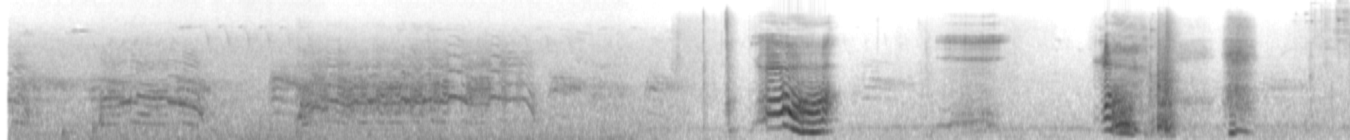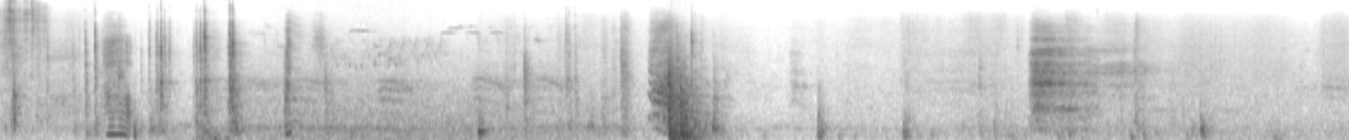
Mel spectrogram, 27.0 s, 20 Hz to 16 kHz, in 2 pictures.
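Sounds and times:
birds wavering calls: 0.1s - 7.0s, 15.3s - 19.7s
door shutting with a bang: 20.1s - 20.8s.

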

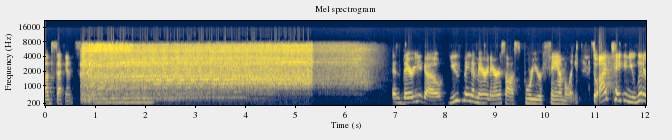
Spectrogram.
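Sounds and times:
blender blade spinning down: 0.7s - 6.7s
blender running: 0.7s - 6.7s.

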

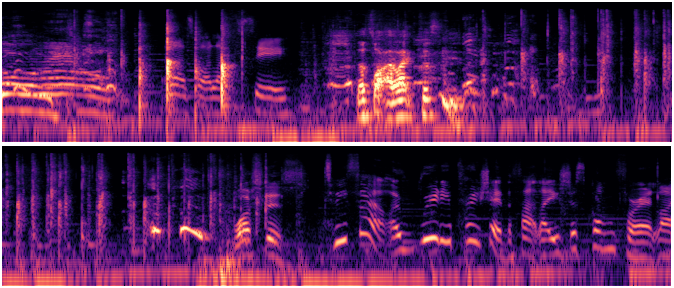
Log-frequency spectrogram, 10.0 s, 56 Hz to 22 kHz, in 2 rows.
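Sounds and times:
people clapping: 0.3s - 2.0s, 3.2s - 7.3s.

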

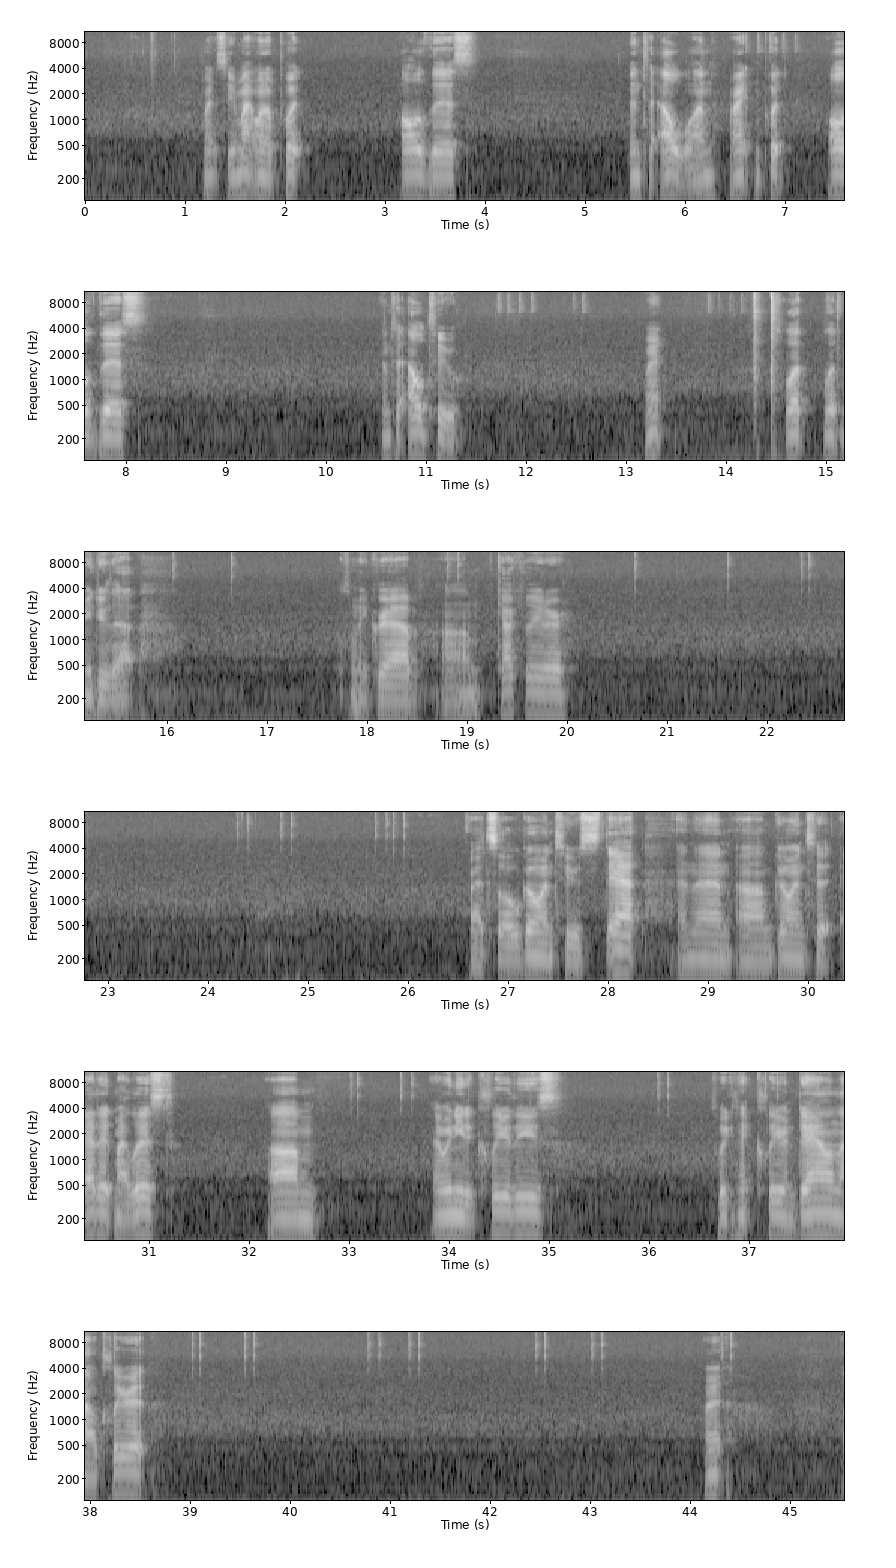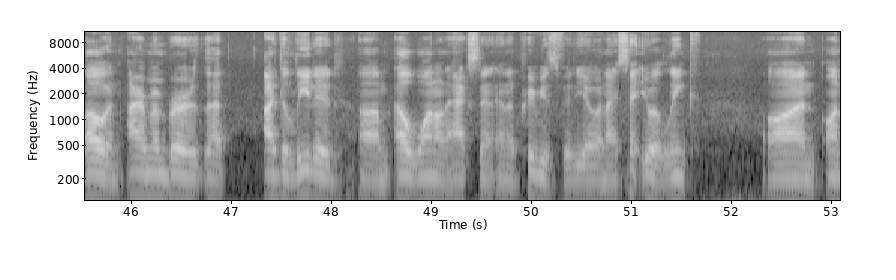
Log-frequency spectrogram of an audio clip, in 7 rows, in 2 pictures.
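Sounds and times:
steady hiss: 0.0s - 53.0s
computer mouse clicks: 0.4s - 1.0s, 11.6s - 12.7s, 13.8s - 15.2s, 22.3s - 23.0s, 24.2s - 26.7s, 33.0s - 33.8s, 36.0s - 36.3s, 39.0s - 39.8s, 40.7s - 41.4s, 42.4s - 43.2s, 44.3s - 44.5s.

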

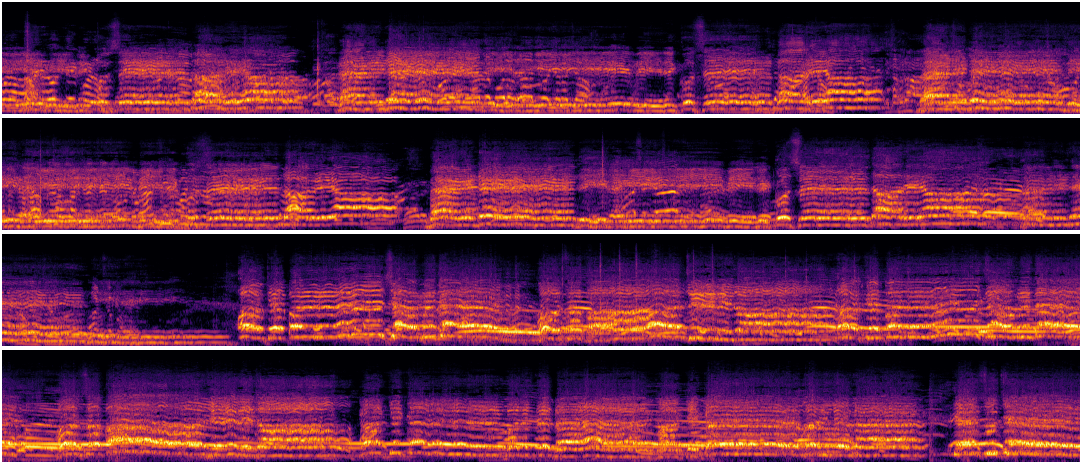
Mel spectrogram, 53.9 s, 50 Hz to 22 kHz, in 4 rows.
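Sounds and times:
men chanting a lament: 0.0s - 53.9s.

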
